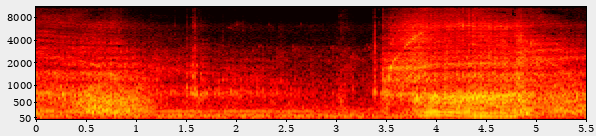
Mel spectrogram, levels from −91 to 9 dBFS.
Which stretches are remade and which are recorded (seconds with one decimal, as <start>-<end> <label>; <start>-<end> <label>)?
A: 0.0-5.5 recorded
